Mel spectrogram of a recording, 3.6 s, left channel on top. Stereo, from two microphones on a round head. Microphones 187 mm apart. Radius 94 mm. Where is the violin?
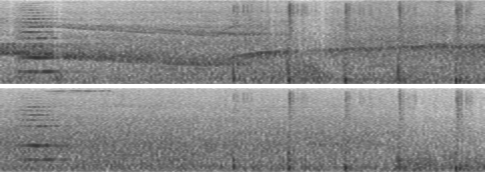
35° left (ahead or behind), 2.5 m.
